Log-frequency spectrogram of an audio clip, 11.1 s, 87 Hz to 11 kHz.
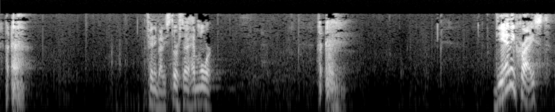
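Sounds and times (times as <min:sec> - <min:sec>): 
person clearing throat: 0:00.0 - 0:00.7, 0:06.4 - 0:07.1
speech: 0:03.0 - 0:04.4, 0:10.0 - 0:11.0.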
